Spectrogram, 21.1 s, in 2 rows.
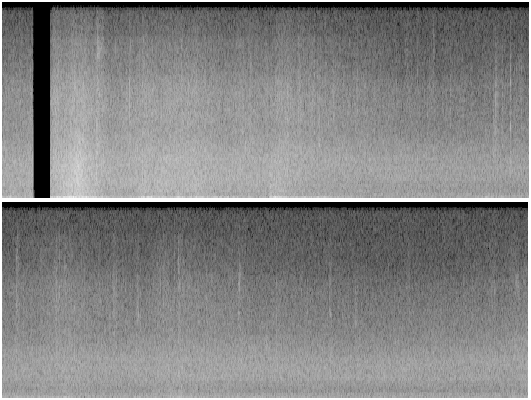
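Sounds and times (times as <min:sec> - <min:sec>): heavy low rumble: 0:00.0 - 0:17.1
rain hissing: 0:00.0 - 0:21.0.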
